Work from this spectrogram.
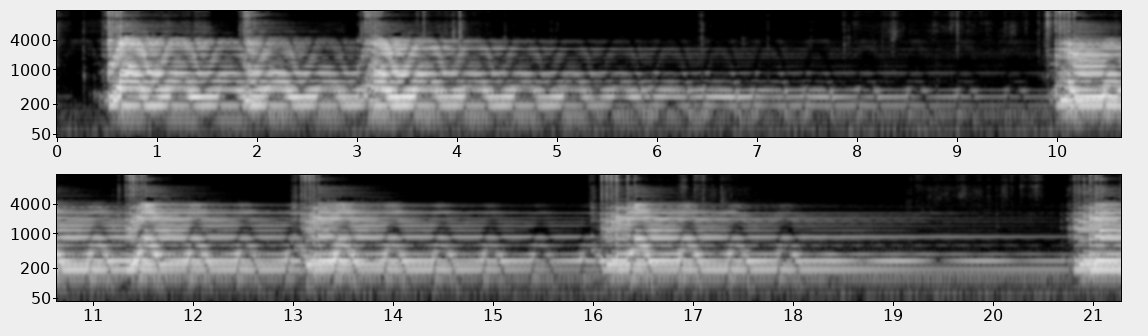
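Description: An electric guitar plays repeated strummed chords through a MOVALL Van Golem phaser pedal, a swirling, sweeping effect, bursts of attack settling into a wobbling sustain.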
